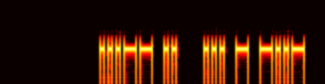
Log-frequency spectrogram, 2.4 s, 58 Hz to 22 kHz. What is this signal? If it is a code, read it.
Morse code, heard as a keyed tone, about 43 wpm, 700 Hz. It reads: 3I STX
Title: Winter Field Day Exchanges Encore 40wpm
